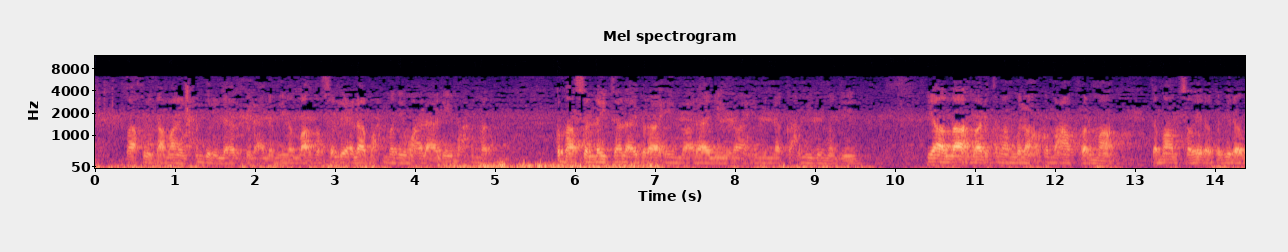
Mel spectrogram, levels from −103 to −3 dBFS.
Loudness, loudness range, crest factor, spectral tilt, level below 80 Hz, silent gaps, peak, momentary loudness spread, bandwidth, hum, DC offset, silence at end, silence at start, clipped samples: -26 LUFS; 4 LU; 20 dB; -7 dB/octave; -32 dBFS; none; -6 dBFS; 9 LU; 6.6 kHz; none; under 0.1%; 0 s; 0 s; under 0.1%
